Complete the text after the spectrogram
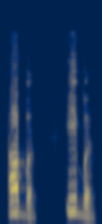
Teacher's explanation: দুই ঠোঁটের ভিজে অংশ মিলিত হয়ে উচ্চারিত হয়।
